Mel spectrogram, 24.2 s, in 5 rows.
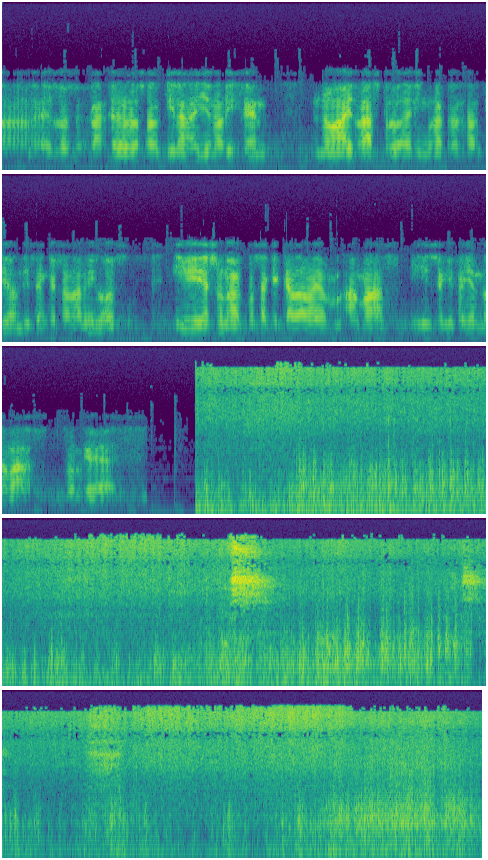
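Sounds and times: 
speech: 0.4s - 11.0s
rain falling: 11.6s - 24.1s.

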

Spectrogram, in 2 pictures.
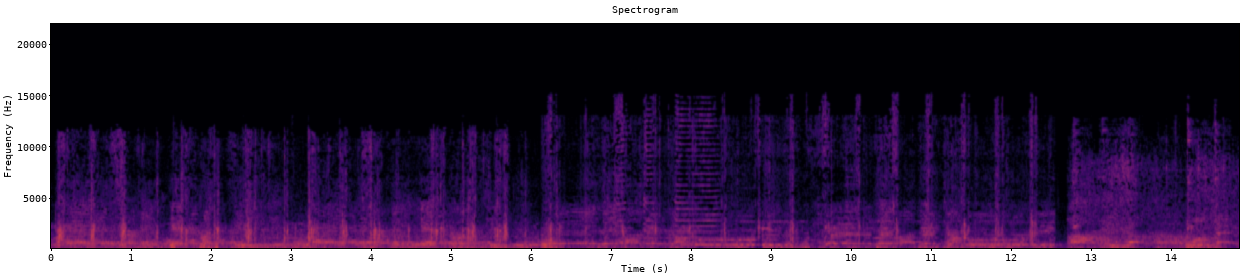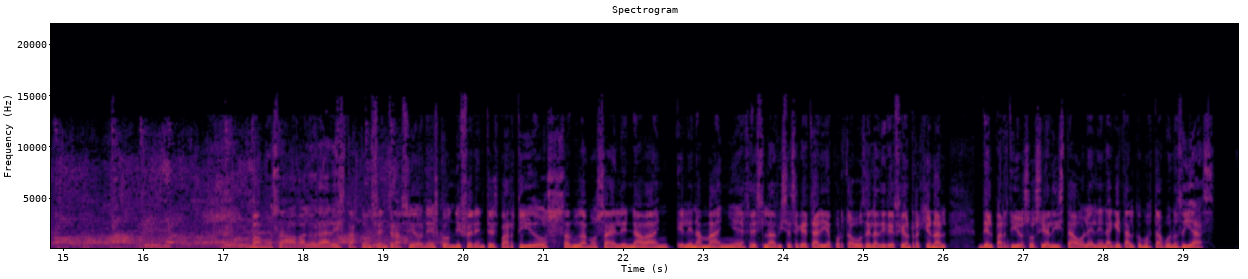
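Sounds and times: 
large protest crowd chanting slogans outside party headquarters: 0.0s - 20.0s
speech: 17.9s - 29.5s.

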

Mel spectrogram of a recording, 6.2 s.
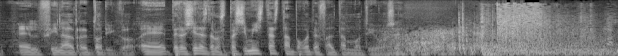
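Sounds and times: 
speech: 0.2s - 6.1s
explosions from weekend cross attacks between the United States and Iran: 3.8s - 6.1s.

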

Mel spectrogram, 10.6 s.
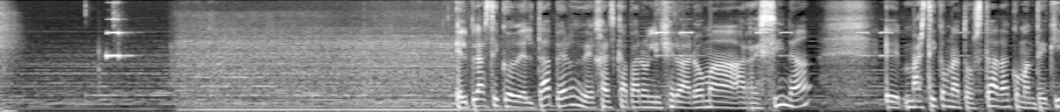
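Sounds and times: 
microwave oven heating milk: 1.1s - 7.0s
speech: 4.6s - 10.5s.

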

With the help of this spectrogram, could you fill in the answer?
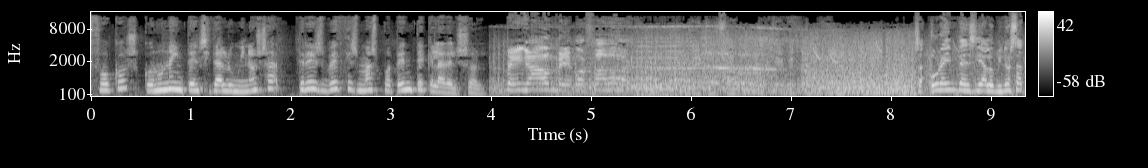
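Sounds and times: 
speech: 0.1s - 6.5s, 8.2s - 9.3s
police helicopter from the Blue Thunder TV series roaring: 4.0s - 9.3s.

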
